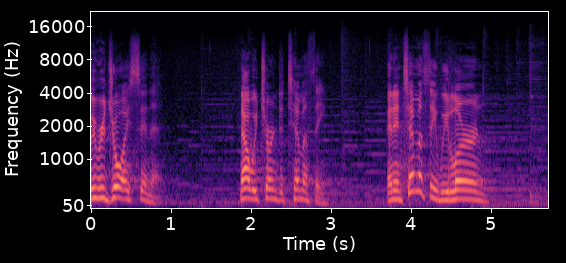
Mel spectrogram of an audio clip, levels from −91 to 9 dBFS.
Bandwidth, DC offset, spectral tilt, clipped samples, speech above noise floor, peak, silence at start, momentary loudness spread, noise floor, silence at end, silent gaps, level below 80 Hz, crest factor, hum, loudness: 13.5 kHz; under 0.1%; -5.5 dB/octave; under 0.1%; 32 dB; -2 dBFS; 0 s; 16 LU; -51 dBFS; 0.15 s; none; -58 dBFS; 20 dB; none; -20 LUFS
